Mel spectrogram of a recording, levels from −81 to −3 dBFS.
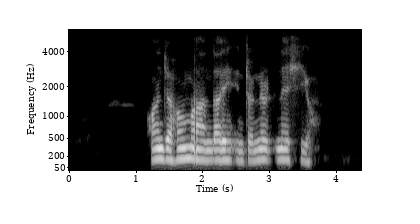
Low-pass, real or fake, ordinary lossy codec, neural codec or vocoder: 5.4 kHz; fake; Opus, 32 kbps; codec, 16 kHz, 4 kbps, FreqCodec, larger model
